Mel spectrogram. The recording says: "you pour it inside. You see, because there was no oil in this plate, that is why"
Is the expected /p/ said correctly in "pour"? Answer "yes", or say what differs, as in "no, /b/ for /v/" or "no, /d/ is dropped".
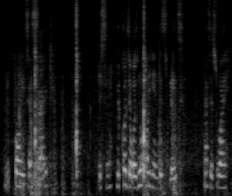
no, /f/ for /p/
